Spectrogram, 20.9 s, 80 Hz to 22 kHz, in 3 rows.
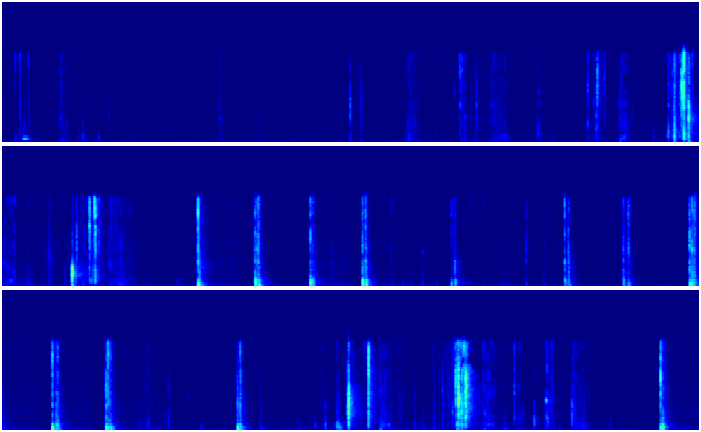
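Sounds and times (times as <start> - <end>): slime squishing with sticky clicks: 0.0 - 1.2, 3.2 - 20.9
slime crackling: 5.8 - 10.8, 11.4 - 20.9.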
